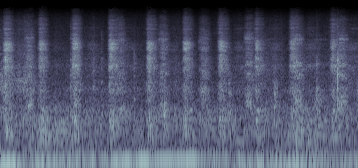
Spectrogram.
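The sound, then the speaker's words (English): Breath of fire in Kundalini Yoga: rapid, rhythmic nasal inhales and exhales with equal parts in and out, pumped from the navel. Many quick, evenly spaced breathy puffs repeat steadily at a fairly soft level over a faint low hum. “breath of fire is a rapid inhale and exhale through the nose, and we pump the navel with the breath. It's equal parts in, equal parts out, and it sounds like this.”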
